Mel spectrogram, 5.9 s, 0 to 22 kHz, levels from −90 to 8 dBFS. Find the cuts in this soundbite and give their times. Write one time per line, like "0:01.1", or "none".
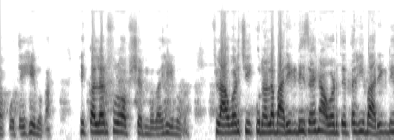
none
